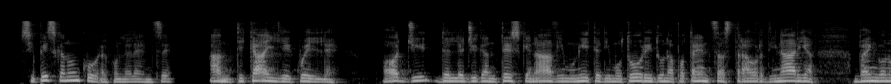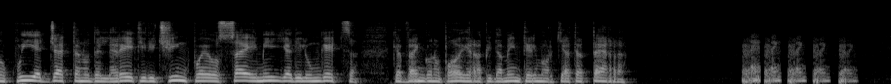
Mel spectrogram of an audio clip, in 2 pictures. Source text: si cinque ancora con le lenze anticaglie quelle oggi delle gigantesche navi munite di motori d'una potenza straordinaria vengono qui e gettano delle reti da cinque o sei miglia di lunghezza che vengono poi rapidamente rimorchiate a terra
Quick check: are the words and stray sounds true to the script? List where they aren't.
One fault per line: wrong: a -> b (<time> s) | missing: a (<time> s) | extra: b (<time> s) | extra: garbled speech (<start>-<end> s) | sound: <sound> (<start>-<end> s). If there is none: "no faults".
wrong: cinque -> pescano (0.4 s)
wrong: da -> di (10.4 s)
sound: laugh (16.3-17.5 s)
